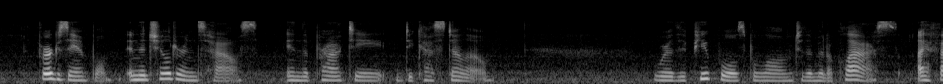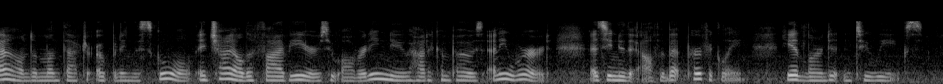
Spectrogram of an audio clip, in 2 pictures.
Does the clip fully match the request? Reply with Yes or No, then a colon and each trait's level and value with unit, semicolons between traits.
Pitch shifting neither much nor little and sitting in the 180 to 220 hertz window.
Yes: average, 3.3 semitones; high, 190 Hz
